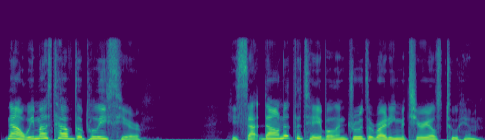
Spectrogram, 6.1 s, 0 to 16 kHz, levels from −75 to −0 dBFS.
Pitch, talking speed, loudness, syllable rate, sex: 185 Hz, 200 wpm, -16 LUFS, 5.5 syllables/s, male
